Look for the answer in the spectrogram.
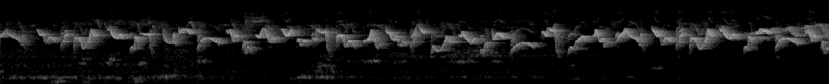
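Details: Ultramarine grosbeak giving a soft, subdued song on 10 January 2023: a continuous rapid high warble of short rising and falling notes run together without pause, with faint low thumps early on.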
